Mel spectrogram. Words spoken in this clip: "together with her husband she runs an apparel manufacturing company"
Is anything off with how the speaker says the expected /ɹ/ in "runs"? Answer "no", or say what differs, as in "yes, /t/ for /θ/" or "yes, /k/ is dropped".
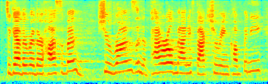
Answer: no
